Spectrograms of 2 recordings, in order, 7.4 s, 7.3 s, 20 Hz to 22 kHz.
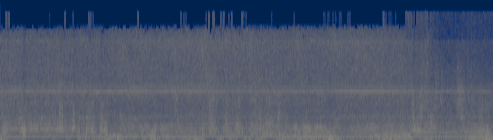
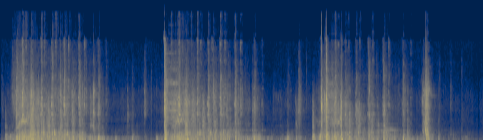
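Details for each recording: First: Toro GTS 140cc mower that would not start after sitting over the winter, now after a carburetor clean-out: it starts and holds a steady, even buzzing run with no stumbles or surging. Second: Toro GTS 140cc mower, sat over winter: repeated pull-start bursts, each a short rough chuff that dies at once, never catching; good compression but won't start, cause not yet confirmed.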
